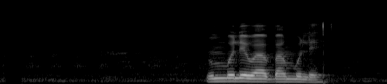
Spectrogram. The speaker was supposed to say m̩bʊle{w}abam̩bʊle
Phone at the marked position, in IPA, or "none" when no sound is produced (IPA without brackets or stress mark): w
